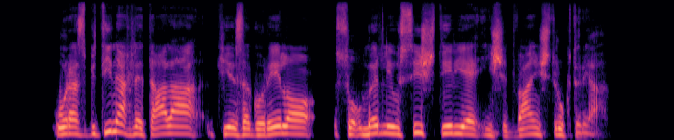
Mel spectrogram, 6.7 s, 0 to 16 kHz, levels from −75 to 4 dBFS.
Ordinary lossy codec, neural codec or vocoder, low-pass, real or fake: none; codec, 44.1 kHz, 7.8 kbps, Pupu-Codec; 14.4 kHz; fake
